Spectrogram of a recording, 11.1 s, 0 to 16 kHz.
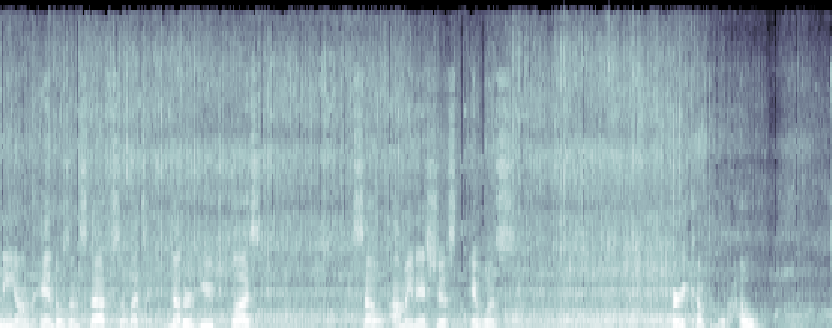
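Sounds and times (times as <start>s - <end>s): string trimmer cutting grass: 0.0s - 11.0s.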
